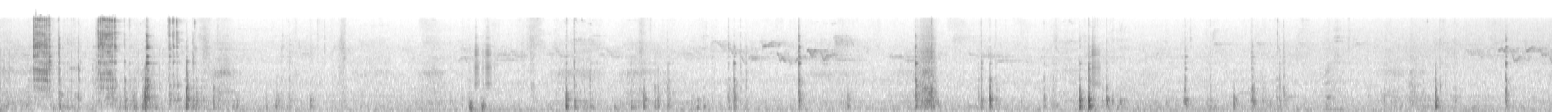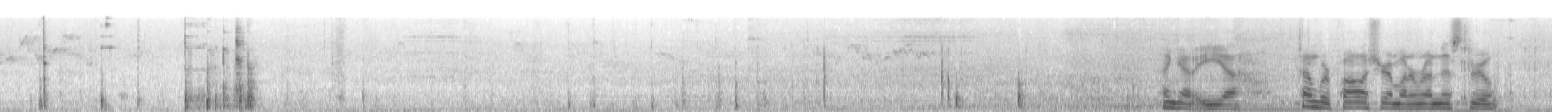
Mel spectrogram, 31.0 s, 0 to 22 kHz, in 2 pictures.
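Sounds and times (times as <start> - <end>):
metal tools clinking on iron: 0.3 - 2.2, 15.9 - 18.2, 21.4 - 23.9
clatter of steel parts: 0.3 - 3.3, 15.8 - 18.2, 21.2 - 23.9.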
